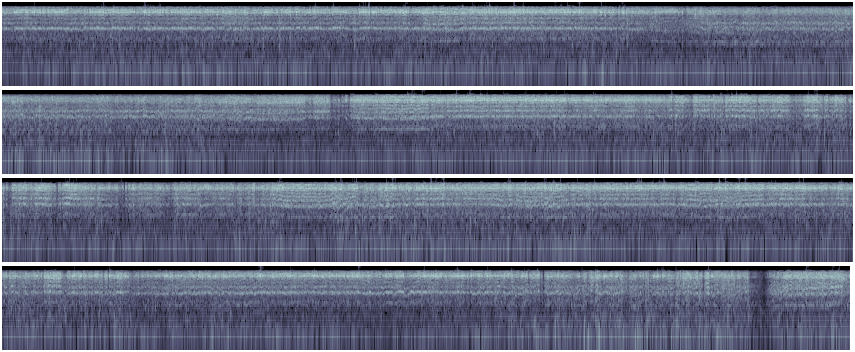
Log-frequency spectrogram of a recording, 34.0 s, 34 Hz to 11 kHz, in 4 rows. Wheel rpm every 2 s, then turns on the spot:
230, 220, 230, 220, 200, 200, 220, 230, 230, 230, 220, 220, 230, 220, 230, 230, 170.
none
